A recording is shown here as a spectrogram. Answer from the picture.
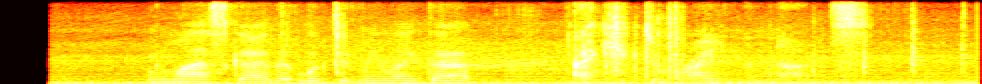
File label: marines female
